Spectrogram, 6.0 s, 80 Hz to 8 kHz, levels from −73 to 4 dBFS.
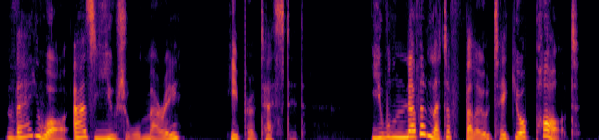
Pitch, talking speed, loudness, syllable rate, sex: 230 Hz, 170 wpm, -19 LUFS, 5.5 syllables/s, female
